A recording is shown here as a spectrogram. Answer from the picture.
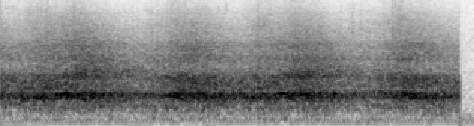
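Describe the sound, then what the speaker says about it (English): A wrestling arena crowd booing and chanting at Roman, a loud, swelling roar of many voices rising and falling in waves before cutting off abruptly. "It is entirely Roman getting booed and chanted at."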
